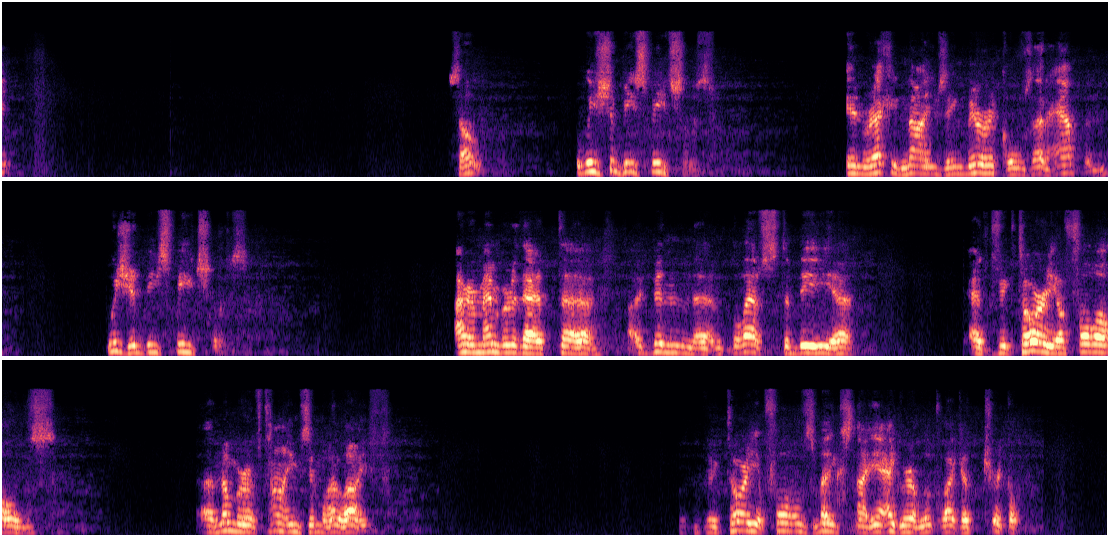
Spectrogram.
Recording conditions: video call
